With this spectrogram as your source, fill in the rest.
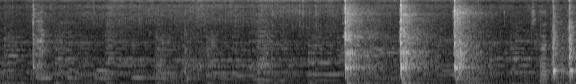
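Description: Sliced carrots fry in a pan for a carrot fry, a steady oil sizzle under light stirring, ending in several sharp close clanks of a utensil against the pan.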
